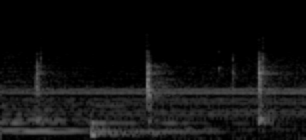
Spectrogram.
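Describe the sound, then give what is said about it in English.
A hall clock ticks slowly and steadily in the silence of the night, its sharp clicks alternating between louder and softer beats, set against a faint sustained hum. “In the still silence of the night, she could just hear the hall clock striking two.”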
